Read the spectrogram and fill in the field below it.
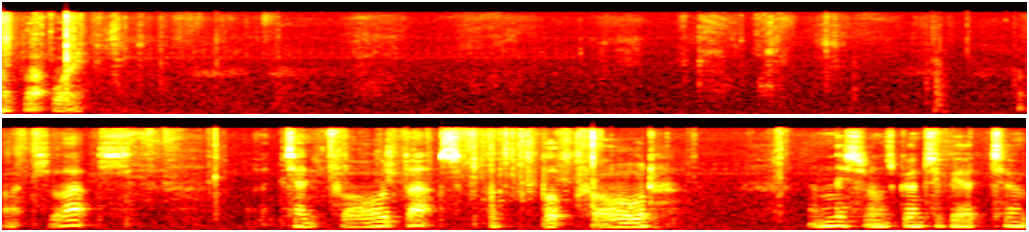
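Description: Paper cards rustle and slide against each other.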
